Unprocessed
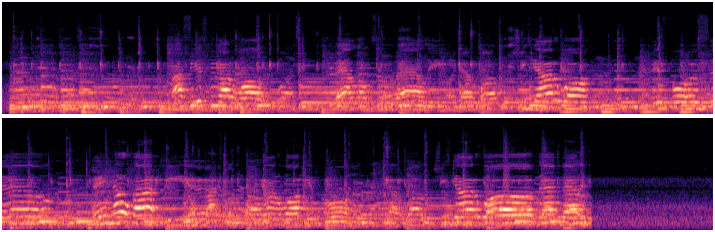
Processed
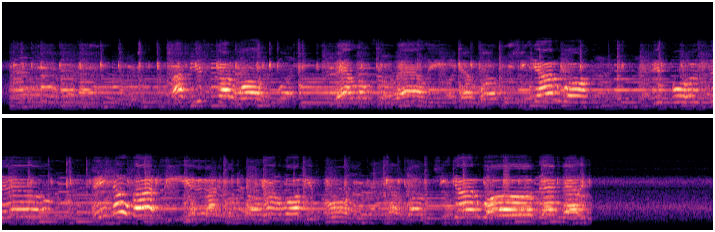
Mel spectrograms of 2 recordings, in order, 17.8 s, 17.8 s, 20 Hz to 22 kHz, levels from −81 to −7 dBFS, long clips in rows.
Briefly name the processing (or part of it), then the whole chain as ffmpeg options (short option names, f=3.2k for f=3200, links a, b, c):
musical greeting card: -af "aresample=11025,aresample=44100,highpass=f=790:w=0.5412,highpass=f=790:w=1.3066,equalizer=f=2.1k:t=o:w=0.27:g=11.5,volume=2.5dB"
